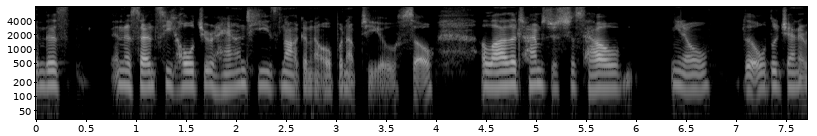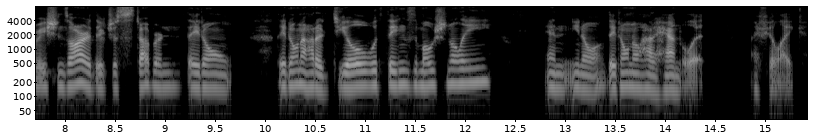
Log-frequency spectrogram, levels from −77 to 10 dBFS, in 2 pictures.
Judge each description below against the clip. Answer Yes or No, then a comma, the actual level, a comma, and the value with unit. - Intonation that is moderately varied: No, narrow, 2.0 semitones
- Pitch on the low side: No, medium, 160 Hz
